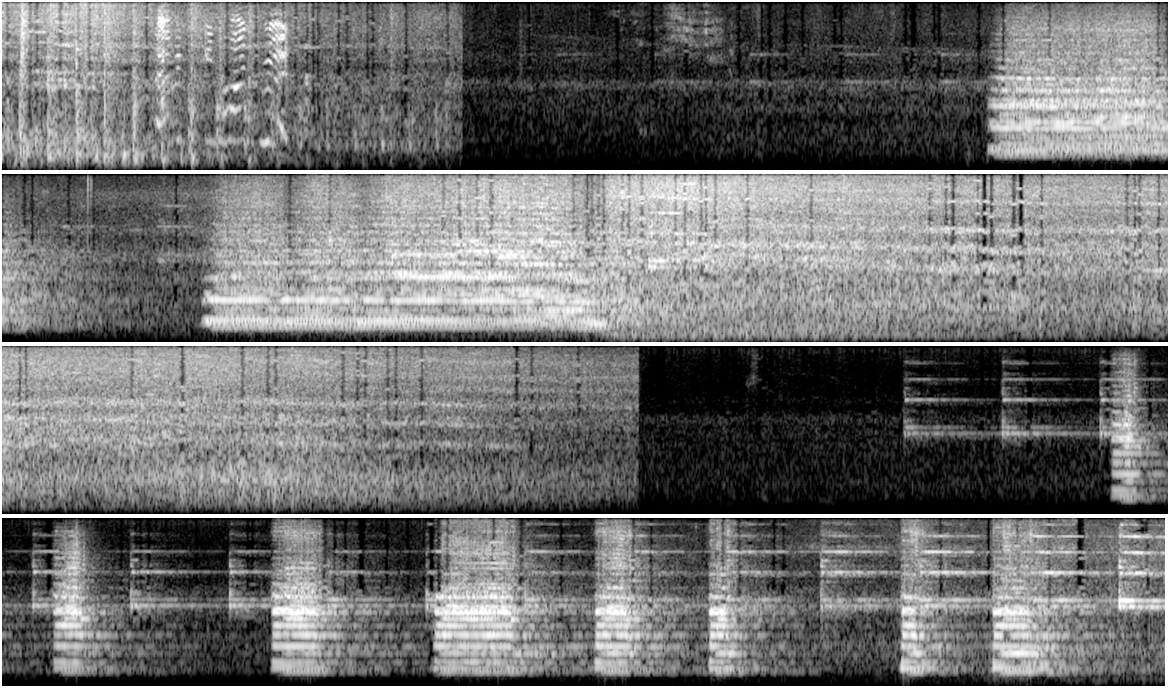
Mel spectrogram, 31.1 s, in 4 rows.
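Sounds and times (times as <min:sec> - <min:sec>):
train wheels rushing on rails: 0:00.0 - 0:19.8, 0:21.4 - 0:31.0
train air horn: 0:06.6 - 0:08.3, 0:09.1 - 0:12.0, 0:22.9 - 0:24.2, 0:25.1 - 0:28.4, 0:29.3 - 0:30.5.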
